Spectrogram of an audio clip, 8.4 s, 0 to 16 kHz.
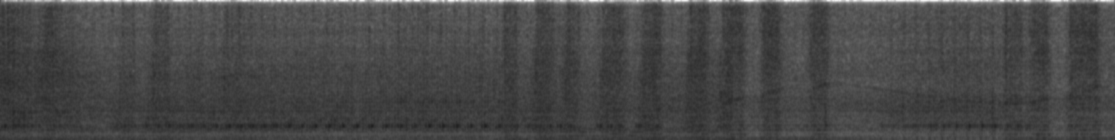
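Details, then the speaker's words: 1978 Mercedes 300CD after swapping in a 1984 OM617 turbo inline-five diesel with updated turbo and injection pump: diesel clatter settles into a steady idle after a brief rev, no knocks or misses; running fine. "well we finally got it in and got it running so so was pretty exciting finally it's in and it's run"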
